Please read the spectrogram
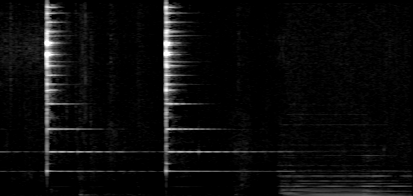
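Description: A small brass hand bell is struck twice, about two seconds apart, and each ring dies away slowly. About four seconds in, a pipe organ chord comes in and holds.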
